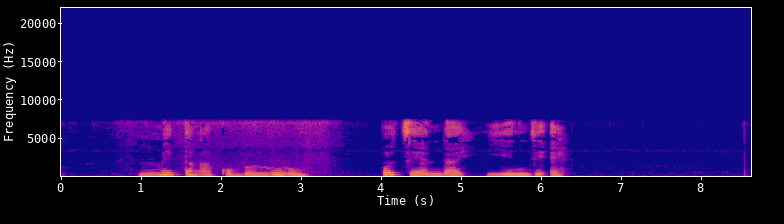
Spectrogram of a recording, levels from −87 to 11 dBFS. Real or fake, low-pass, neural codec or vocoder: real; 7.2 kHz; none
